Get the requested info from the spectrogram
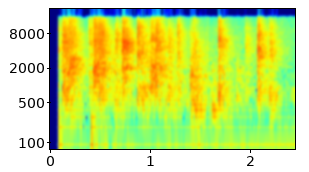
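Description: Hand claps close to the microphone, about four or five a second and slightly uneven: applause.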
